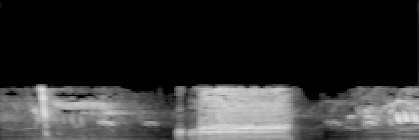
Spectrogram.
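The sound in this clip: A sheep bleats once, loud and quavering, for under a second between quieter stretches of faint background noise.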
